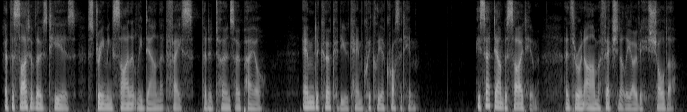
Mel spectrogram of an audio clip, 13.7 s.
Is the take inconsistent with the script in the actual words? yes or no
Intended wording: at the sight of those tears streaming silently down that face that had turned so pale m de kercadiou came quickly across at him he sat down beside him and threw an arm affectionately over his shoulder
no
